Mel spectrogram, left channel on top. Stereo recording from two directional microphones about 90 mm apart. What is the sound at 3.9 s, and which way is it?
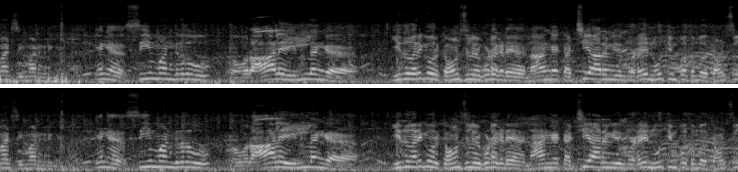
Speech, 50° left (ahead or behind).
